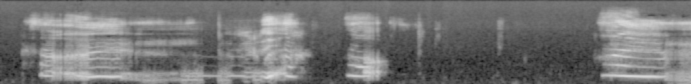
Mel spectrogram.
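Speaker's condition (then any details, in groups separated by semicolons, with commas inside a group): Cerebral palsy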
